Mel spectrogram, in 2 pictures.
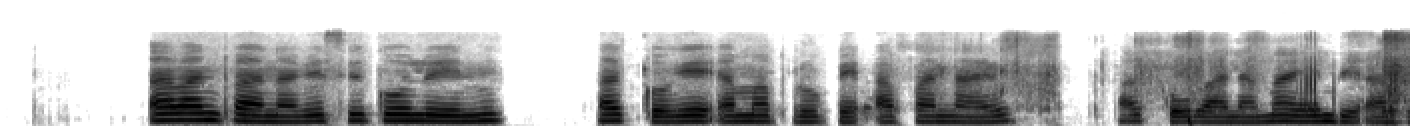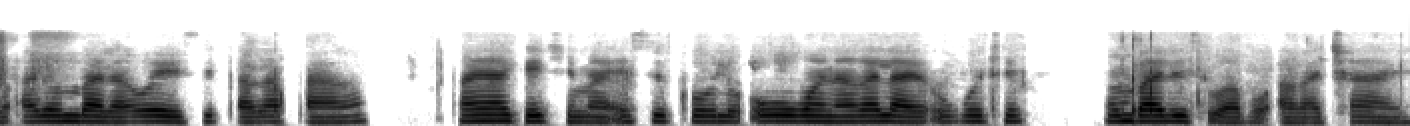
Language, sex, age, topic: North Ndebele, male, 25-35, education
